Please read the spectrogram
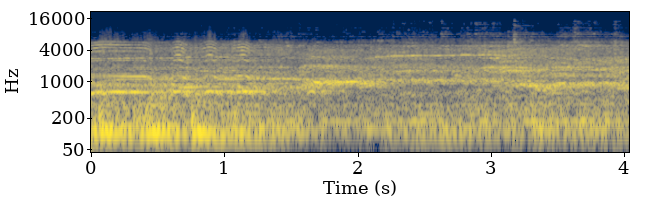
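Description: Powwow drum group singing a men's fancy dance song in high, held voices over the drum, with the crowd cheering and whooping over it.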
